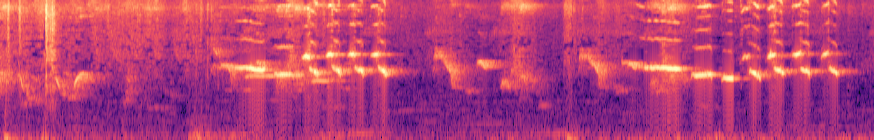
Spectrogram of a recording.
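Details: White-rumped shama singing loudly and harshly to provoke other birds into answering: bursts of whistled phrases near two kilohertz with sharp high notes above, two loud rich passages separated by a quieter gap.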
